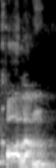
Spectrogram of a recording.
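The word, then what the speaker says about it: column: रहा होगा कि आपको एन लिखा हुआ है लेकिन एन पढ़ा नहीं जाएगा because N इज a silent. N क्या है यहाँ पे? साइलेंट है। तो साइलेंट वर्ड होने की बुनियाद पर यहाँ पे हम एन को नहीं पढ़ेंगे।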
